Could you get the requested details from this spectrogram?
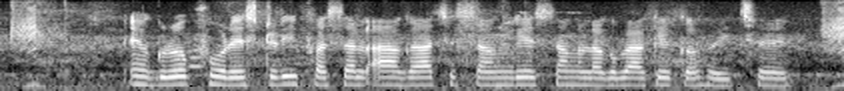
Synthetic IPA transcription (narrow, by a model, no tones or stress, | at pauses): eɡɾopʰoɾesʈɾipʰəsəlaɡat͡ʃʰsəŋɡesəŋɡləɡbakekəɦəjt͡ʃʰɛ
